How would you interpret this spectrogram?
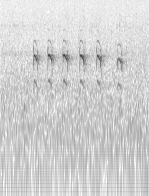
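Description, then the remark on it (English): A tiny kingfisher with a golden-orange breast and bright blue head, perched on a rock by a rainforest creek, gives a quick series of six sharp, high-pitched calls at an even rhythm, the last one slightly softer, heard clearly over a quiet background with no talking. “Look, this tiny little kingfisher has stopped on a rock.”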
